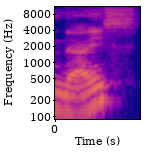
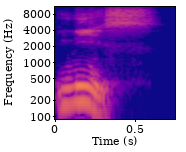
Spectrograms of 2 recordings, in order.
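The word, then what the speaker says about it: niece: Dibacanya itu bukan nice tapi nis teman-teman ya. Dibacanya itu nis.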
